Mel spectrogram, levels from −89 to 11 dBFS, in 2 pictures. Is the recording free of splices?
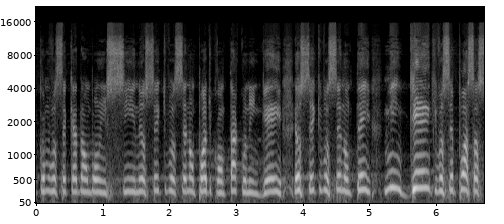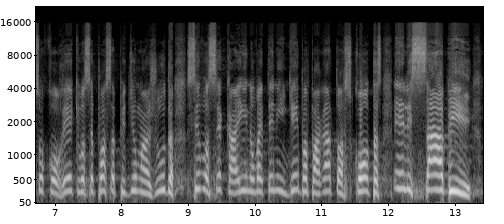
yes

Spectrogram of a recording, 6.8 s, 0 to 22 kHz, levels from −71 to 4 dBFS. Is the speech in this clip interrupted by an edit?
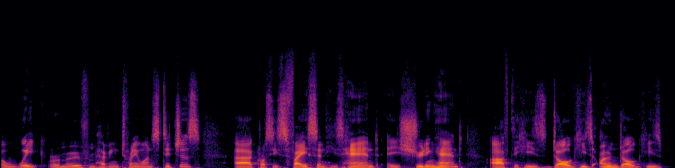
no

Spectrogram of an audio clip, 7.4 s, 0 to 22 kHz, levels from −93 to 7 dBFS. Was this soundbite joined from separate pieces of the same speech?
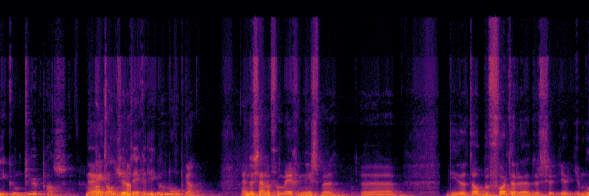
yes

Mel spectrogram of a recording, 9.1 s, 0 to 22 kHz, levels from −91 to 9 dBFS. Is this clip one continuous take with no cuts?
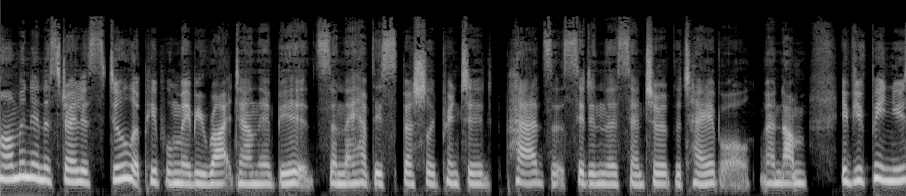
yes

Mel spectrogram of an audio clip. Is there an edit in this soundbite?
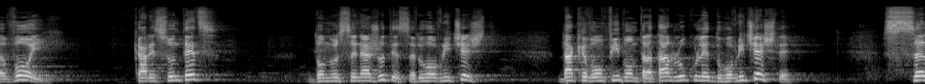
yes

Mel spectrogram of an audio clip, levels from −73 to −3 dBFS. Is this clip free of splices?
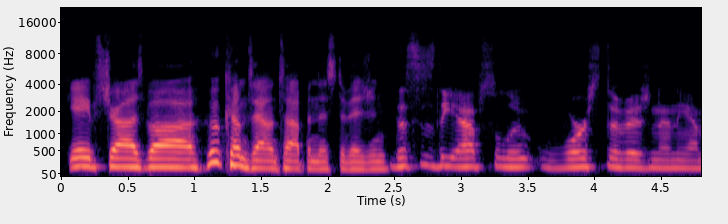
yes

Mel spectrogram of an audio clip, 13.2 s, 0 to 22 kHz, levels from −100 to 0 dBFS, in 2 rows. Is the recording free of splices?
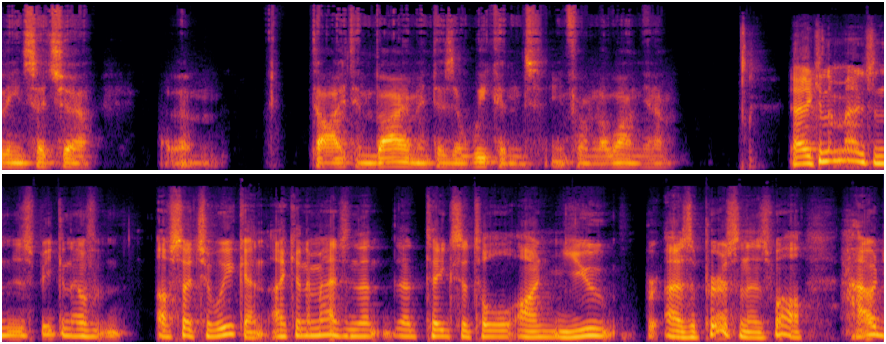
yes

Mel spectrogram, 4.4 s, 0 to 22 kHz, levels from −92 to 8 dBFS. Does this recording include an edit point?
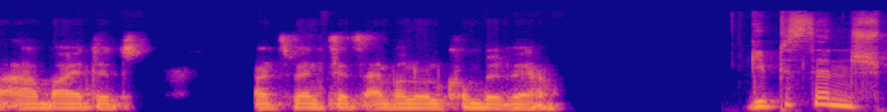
no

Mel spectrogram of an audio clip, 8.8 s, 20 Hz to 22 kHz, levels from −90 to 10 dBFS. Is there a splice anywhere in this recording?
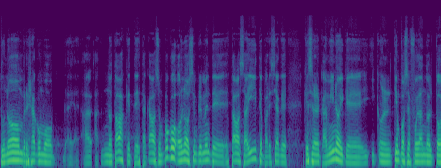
no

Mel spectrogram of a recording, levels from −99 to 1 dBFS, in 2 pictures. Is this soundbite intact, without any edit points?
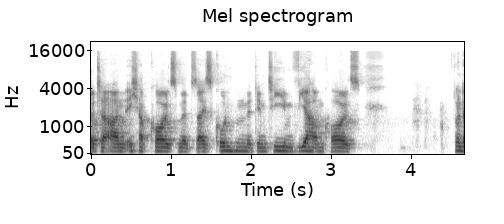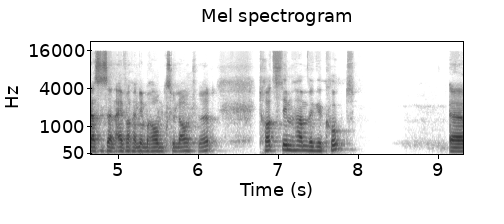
yes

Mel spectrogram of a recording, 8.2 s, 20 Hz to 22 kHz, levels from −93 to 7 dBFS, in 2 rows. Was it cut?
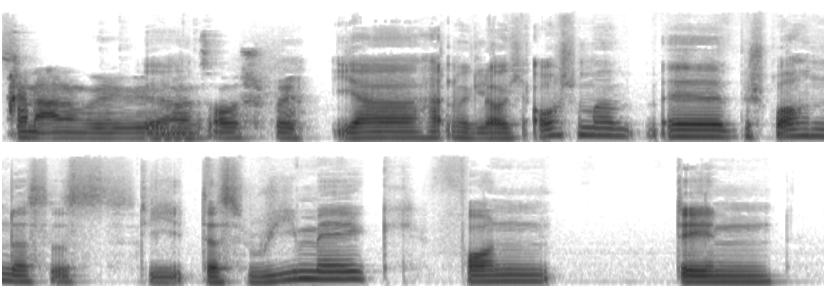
yes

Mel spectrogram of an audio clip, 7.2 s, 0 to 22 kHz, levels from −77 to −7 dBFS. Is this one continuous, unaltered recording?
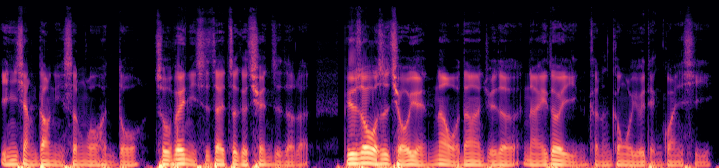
no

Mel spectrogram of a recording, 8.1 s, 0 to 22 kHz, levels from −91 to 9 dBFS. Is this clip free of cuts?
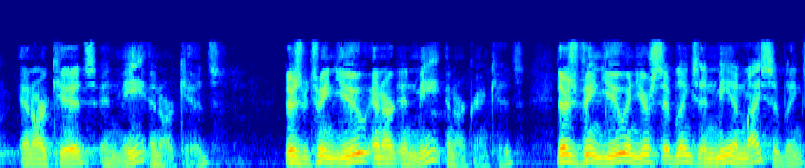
no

